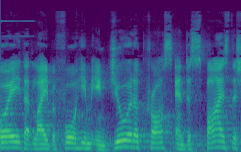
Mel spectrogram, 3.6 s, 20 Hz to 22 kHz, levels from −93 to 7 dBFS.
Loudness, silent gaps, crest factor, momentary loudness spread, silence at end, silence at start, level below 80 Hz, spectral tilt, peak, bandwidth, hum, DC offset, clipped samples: -26 LUFS; none; 18 dB; 4 LU; 0 s; 0 s; -56 dBFS; -4 dB/octave; -8 dBFS; 16 kHz; none; under 0.1%; under 0.1%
